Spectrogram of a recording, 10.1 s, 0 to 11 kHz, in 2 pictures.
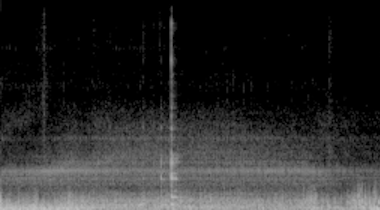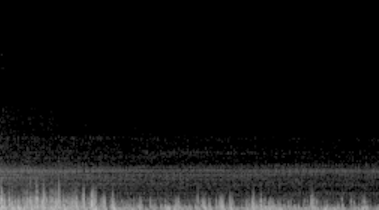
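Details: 2002 Woolworths 9-inch desk fan: motor drones with a high whistle and rhythmic flutter about four times a second as it winds down; sounds rough but still runs.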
